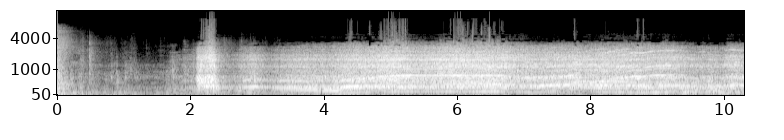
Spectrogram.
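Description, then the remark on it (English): A heavy truck engine rumbles, a single door thuds shut, then the engine revs up and drones steadily as the truck, part of a convoy, pulls through a front gate, loud with no voices. “Just as we caught up with the Jerry convoy, the truck ahead pulled through the front gate.”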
